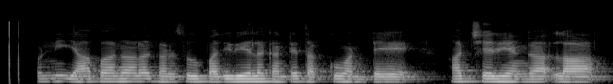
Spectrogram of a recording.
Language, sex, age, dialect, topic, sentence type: Telugu, male, 18-24, Southern, banking, statement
